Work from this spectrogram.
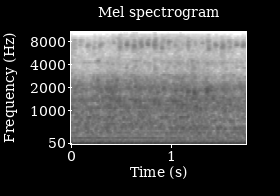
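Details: Humvee after swapping on the starter from the old 6.5L diesel: steady low diesel drone at idle, even and smooth, no stumbling; starter cranked slowly, owner suspects batteries need charging from sitting.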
